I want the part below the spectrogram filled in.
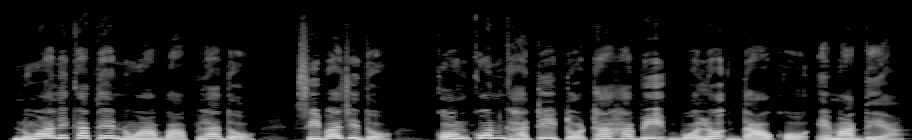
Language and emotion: Santali, neutral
